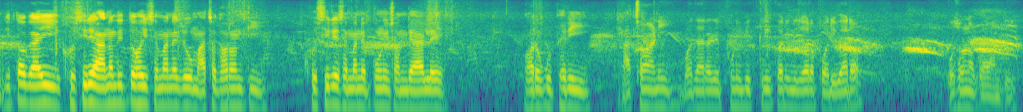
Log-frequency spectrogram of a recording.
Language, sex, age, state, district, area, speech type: Odia, male, 18-30, Odisha, Kendrapara, urban, spontaneous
